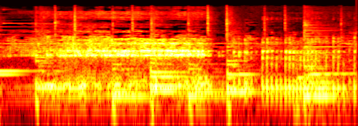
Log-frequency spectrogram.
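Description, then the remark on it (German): A male koala in Australia bellows to impress females, a loud, deep, rasping call of rapid rhythmic snore-like grunts that rises and falls over a couple of seconds, with no other sounds around it. “So tief klingen männliche Koalas in Australien, wenn sie Weibchen beeindrucken wollen.”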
